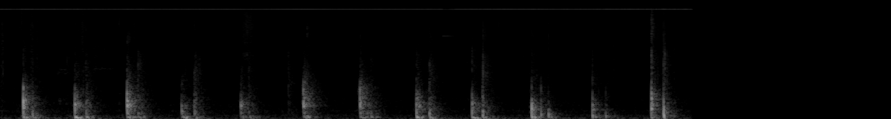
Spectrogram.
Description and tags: Footsteps on hard surface.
